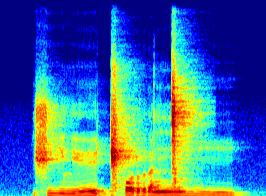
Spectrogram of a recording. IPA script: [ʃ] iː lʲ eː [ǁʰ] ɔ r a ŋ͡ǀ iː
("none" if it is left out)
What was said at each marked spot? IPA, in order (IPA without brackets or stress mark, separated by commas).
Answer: ʃ, ǁʰ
